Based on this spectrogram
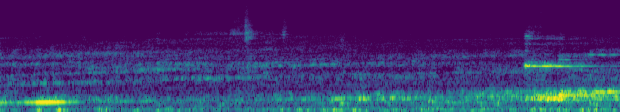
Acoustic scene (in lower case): subway train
